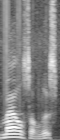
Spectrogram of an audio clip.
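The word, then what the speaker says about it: Mousehole: there's a place called Mousel that's written. It's in It's Cromwell. Spelled. It's spelled as mouse hole, but it's pronounced Mousel, and it is a very nice little place in Cornwall.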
